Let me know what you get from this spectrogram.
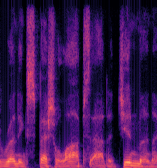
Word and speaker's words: Kinmen: Okay, so it's Jinmen, but spelled with a K.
